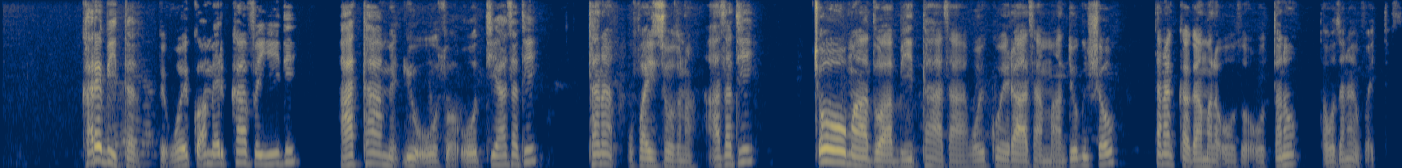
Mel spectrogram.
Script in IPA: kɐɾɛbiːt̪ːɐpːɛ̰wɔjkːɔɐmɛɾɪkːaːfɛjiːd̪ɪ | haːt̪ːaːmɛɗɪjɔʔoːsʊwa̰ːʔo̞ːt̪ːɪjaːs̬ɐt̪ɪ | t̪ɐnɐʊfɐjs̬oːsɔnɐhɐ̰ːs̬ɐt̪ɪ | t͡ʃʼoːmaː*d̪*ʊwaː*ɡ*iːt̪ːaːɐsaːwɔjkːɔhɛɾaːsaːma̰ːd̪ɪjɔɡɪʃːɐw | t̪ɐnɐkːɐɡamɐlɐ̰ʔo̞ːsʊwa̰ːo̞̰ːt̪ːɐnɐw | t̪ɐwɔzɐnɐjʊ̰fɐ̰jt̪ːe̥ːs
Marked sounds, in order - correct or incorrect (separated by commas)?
correct, incorrect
